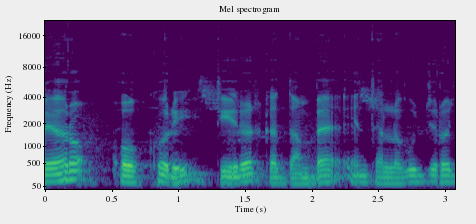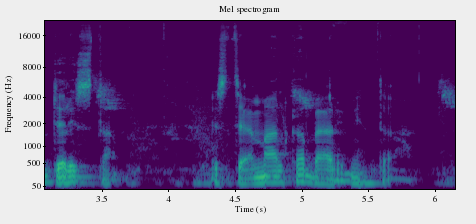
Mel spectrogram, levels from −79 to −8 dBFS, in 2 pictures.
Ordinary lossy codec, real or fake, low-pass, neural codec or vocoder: none; fake; none; vocoder, 44.1 kHz, 128 mel bands every 256 samples, BigVGAN v2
